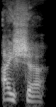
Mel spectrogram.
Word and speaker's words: Aisha: Am I saying her name wrong? Aisha. It's Aisha.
